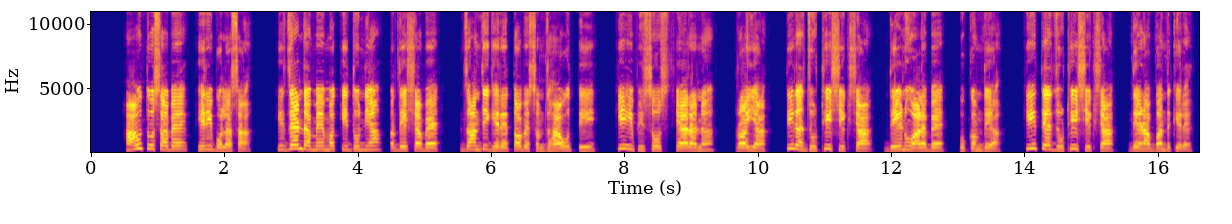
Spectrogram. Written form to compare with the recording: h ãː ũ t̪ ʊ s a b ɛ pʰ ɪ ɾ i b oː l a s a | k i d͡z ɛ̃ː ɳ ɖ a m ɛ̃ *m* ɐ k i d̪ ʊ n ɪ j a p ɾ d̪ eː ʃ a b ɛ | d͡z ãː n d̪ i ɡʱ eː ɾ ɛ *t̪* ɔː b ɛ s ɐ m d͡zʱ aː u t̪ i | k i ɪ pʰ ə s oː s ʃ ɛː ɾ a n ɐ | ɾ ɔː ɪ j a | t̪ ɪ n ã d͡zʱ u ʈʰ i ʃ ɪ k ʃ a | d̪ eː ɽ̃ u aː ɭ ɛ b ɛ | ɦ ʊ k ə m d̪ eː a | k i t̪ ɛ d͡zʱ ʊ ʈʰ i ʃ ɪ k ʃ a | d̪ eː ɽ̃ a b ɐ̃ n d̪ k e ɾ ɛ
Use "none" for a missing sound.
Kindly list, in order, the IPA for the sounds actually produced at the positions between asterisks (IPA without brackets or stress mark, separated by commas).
m, t̪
